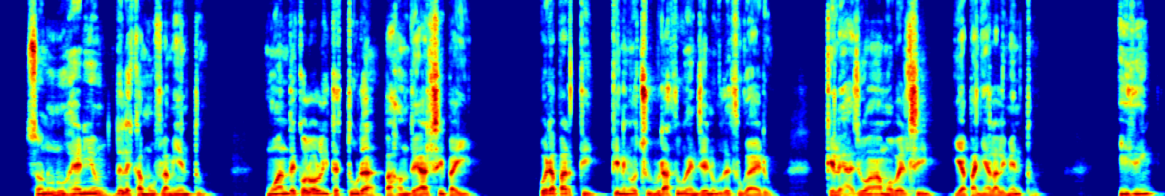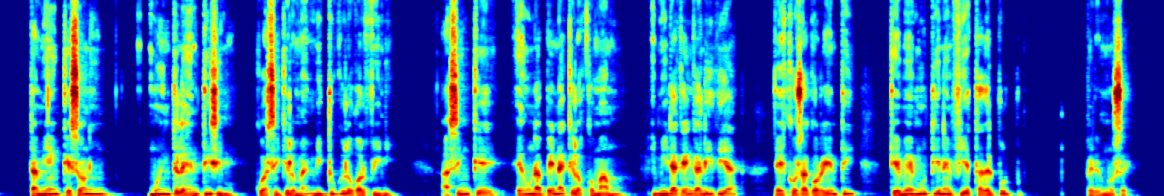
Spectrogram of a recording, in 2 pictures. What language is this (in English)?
Extremaduran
